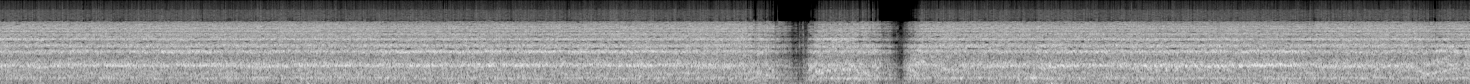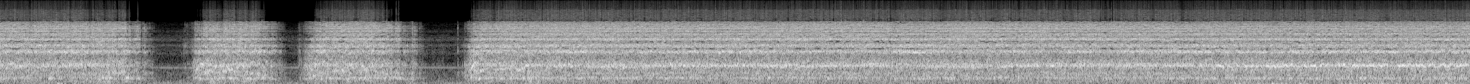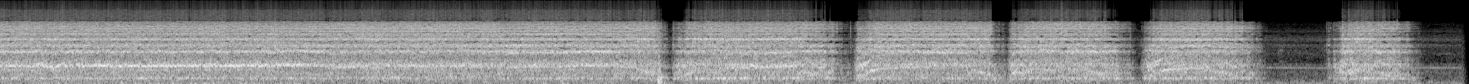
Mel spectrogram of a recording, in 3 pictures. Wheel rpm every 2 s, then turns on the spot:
230, 220, 230, 200, 100, 220, 220, 190, 70, 80, 210, 220, 220, 220, 210, 210, 220, 200, 140, 140, 100, 40.
38-40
